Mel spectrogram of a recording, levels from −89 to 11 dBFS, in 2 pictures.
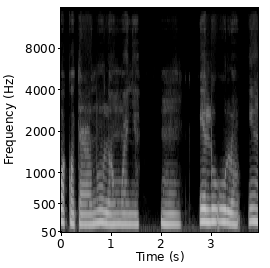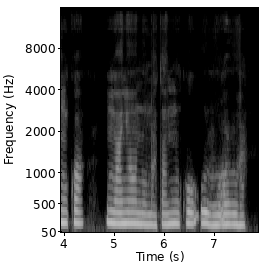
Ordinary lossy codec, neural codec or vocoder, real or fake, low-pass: none; codec, 32 kHz, 1.9 kbps, SNAC; fake; 14.4 kHz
